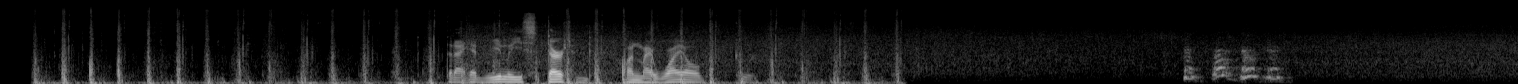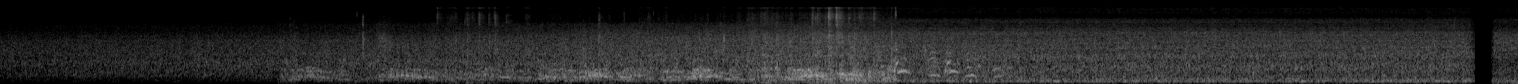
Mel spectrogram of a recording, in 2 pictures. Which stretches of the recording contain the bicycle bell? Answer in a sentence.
The bicycle bell can't be heard in this clip.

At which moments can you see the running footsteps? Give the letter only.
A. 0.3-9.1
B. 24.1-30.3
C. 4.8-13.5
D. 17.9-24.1
A.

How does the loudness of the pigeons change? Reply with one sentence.
The volume of the pigeons goes up.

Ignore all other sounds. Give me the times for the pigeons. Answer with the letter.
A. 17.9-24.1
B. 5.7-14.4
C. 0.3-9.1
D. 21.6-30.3
A.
